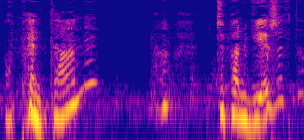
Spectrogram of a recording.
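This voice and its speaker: A woman's voice: on the high side, lively intonation, a little slow, breathy edge, exaggerated voice. An actress playing a troubled, intense young lady of good family in a radio drama, earnest and hesitant. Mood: startled, hesitant. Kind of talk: 1990s radio drama acting.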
